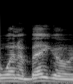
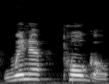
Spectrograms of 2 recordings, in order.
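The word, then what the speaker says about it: Winnipogo: F heard and a Winnebago Americas as well we're not talking about RVs this is not the RV well it sounds like the Winnebago RV and but it's called wina Pogo pardon me I pronounced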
